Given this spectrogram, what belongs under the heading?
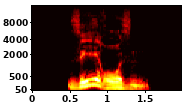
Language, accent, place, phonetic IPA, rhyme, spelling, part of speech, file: German, Germany, Berlin, [ˈzeːˌʁoːzn̩], -eːʁoːzn̩, Seerosen, noun, De-Seerosen.ogg
- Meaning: plural of Seerose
